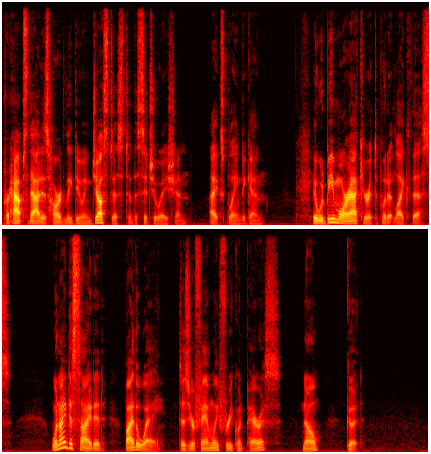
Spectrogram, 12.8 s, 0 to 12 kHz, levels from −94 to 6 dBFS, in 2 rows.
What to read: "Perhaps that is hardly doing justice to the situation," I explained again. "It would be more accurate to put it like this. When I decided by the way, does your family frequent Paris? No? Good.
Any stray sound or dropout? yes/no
no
